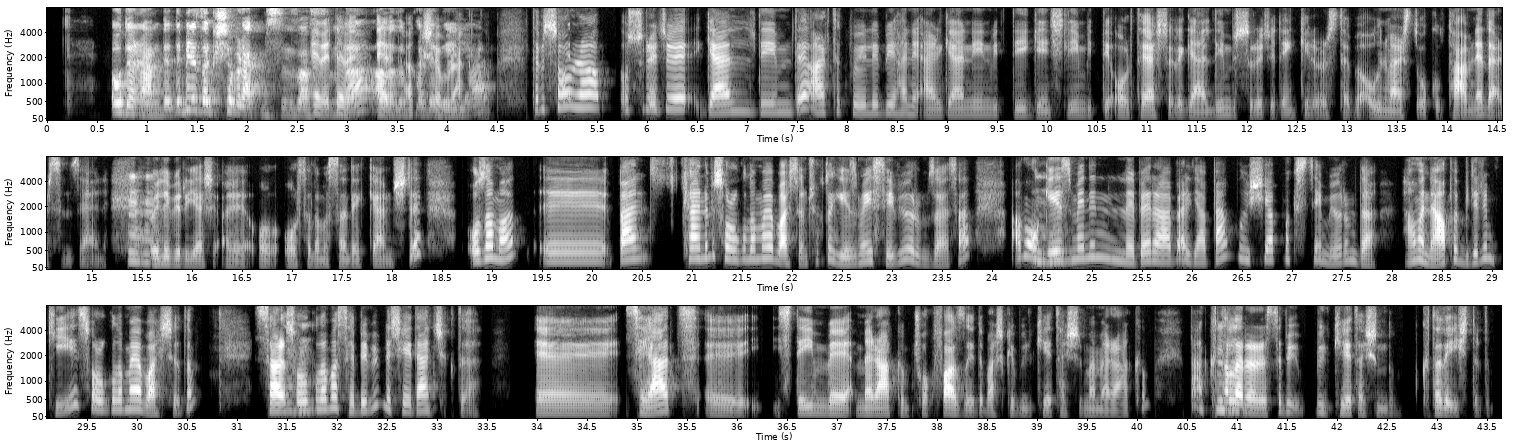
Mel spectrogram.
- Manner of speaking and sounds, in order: none
- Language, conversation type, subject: Turkish, podcast, Sevdiğin işi mi yoksa güvenli bir maaşı mı seçersin, neden?
- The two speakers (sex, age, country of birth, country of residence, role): female, 25-29, Turkey, Germany, host; female, 40-44, Turkey, Portugal, guest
